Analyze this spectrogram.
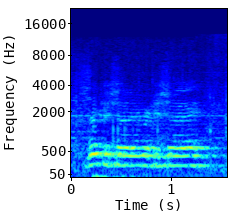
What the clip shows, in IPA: ˈrɪkəʃeɪ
